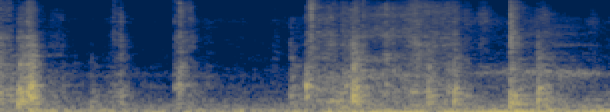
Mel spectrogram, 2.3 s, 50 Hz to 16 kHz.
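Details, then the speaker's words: 2007 Toyota Tundra with heavily rusted underside: irregular tinny rattles in short bursts, heard while driving; owner suspects a loose heat shield hitting the pipe, not confirmed. "That's probably all the rattling I'm hearing. Yeah, I'm hearing a bunch of rattling noise when I'm driving and uh"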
